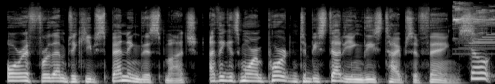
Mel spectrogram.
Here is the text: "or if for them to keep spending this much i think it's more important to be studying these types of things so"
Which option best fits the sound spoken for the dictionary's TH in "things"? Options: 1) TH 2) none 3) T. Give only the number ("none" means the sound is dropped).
1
